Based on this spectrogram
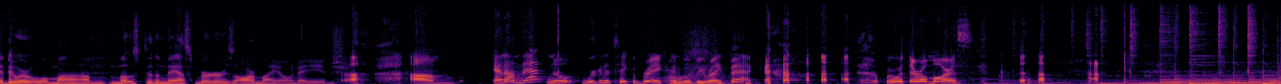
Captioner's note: laughter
